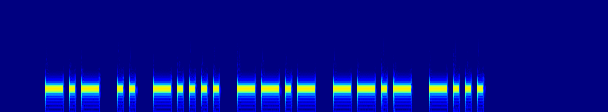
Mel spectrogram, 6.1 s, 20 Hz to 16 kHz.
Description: Morse code, heard as a keyed tone, about 20 wpm, 700 Hz. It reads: KI6QQB
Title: USA Call Signs - 6 Characters - 20wpm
